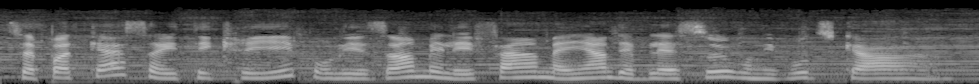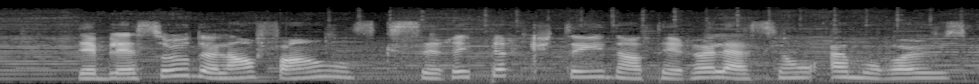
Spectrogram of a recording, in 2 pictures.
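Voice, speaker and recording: A woman with a Québécois French accent, reading a gentle scripted intro to her podcast as host. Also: mid-range voice. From Quebec. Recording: intro voice over clear music. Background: music.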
